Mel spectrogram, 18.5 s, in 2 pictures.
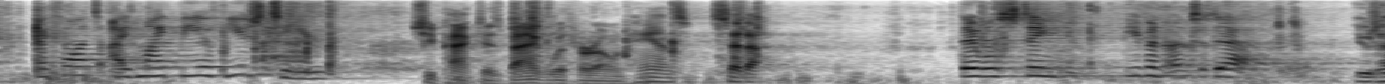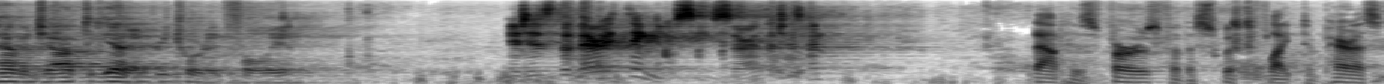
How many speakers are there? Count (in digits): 5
